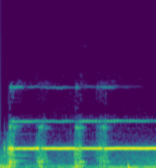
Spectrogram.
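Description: A bicycle bell rings alone, struck about four times in quick, even succession, its bright high-pitched ring sustaining steadily between strikes, with a short thud near the end.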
